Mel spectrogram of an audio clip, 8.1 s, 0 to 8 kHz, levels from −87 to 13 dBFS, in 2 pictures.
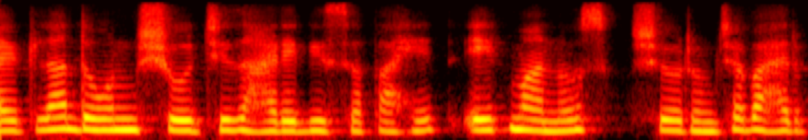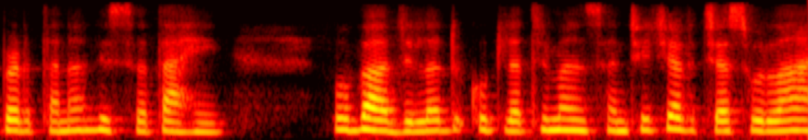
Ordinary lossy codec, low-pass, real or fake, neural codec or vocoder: MP3, 48 kbps; 7.2 kHz; fake; codec, 16 kHz, 0.3 kbps, FocalCodec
